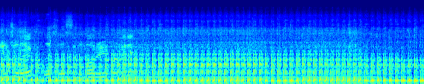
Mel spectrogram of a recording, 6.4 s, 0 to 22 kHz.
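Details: 2008 Kawasaki EX250 with EX500 engine swap, being parted out: steady, even exhaust pulses at idle, smooth beat with no knocking, banging or tapping; engine sounds healthy, normal idle.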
